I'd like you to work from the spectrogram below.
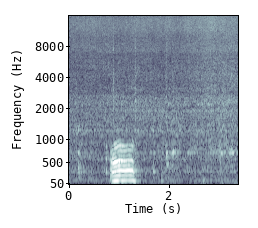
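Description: Keema with green chillies fries and sizzles steadily in a pan as it is stirred, a constant close hiss with a brief spoken word over it.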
